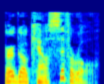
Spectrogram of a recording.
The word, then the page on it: ergocalciferol: British English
